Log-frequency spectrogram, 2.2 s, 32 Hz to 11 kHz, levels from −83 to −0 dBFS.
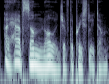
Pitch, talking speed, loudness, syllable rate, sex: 105 Hz, 220 wpm, -17 LUFS, 5.5 syllables/s, male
